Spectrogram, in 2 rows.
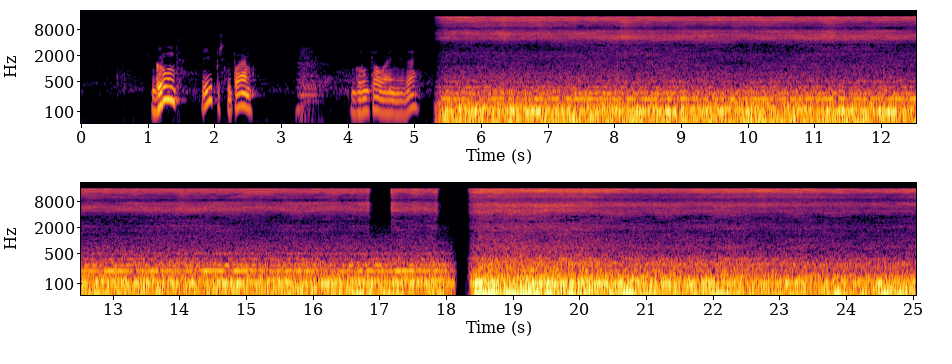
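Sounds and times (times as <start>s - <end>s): spray gun hissing: 5.3s - 25.0s
steady low hum: 5.3s - 25.0s.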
